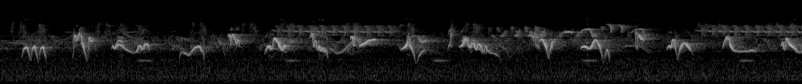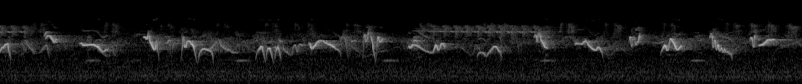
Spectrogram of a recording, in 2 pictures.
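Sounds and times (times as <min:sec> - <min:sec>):
birds singing at dawn: 0:00.0 - 0:16.0.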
